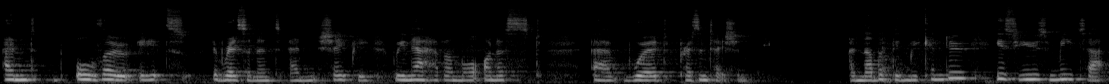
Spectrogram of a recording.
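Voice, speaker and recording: Slow, mellow woman teaching in a reverberant room. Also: medium pitch, steady tone. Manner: explanatory, thinking aloud, checks in with "right?". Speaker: composer teaching text setting. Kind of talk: music composition lesson. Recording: roomy space with long reverb.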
